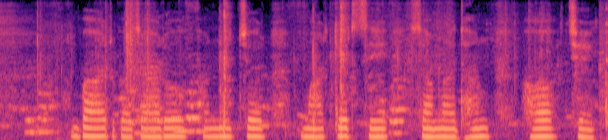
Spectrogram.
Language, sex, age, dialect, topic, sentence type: Magahi, female, 25-30, Northeastern/Surjapuri, banking, statement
